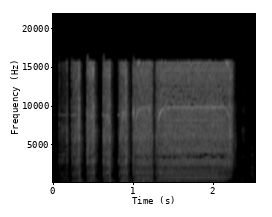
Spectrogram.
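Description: A cordless drill whirs steadily, boring into wood.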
